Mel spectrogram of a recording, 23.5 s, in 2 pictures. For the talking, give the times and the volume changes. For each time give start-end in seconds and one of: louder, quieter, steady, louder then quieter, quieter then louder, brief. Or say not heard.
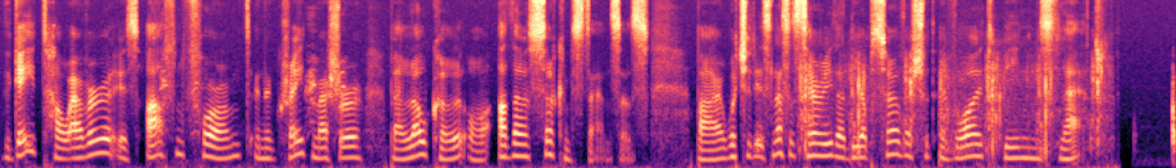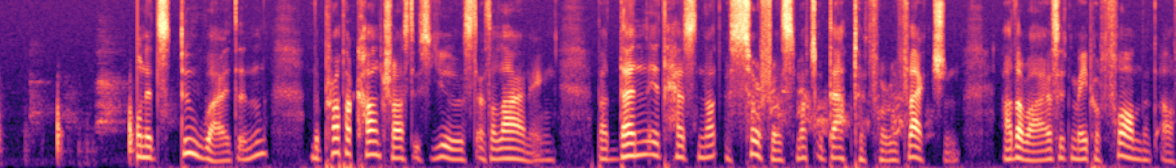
0.1-11.2 steady
13.1-23.4 steady.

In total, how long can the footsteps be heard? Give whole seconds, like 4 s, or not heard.
5 s.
